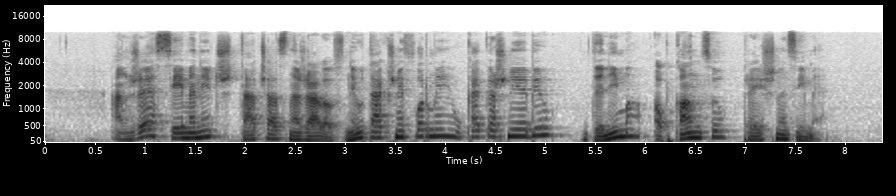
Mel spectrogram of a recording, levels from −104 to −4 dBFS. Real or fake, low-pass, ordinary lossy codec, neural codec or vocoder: real; 9.9 kHz; none; none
